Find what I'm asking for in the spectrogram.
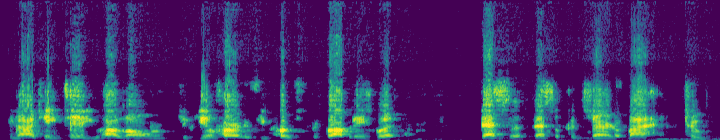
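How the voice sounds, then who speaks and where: Moving at a moderate pace, a man speaks with big swings in loudness. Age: 60s. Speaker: home seller on a sales call. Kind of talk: phone negotiation.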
